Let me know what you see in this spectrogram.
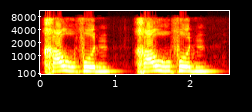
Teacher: اگر خا کے اوپر پیش ہو تو پھر واو مدہ ہوگا، کیونکہ واو مدہ کی تعریف ہے واو ساکن سے پہلے پیش ہو تو واو مدہ ہوگا، اور واو لین کی تعریف واو ساکن سے پہلے زبر ہو تو واو لین ہوگا. تو یہاں اس واو لین کا مطلب اس کو لمبا نہیں کریں گے، شارٹ کٹ پڑھیں گے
